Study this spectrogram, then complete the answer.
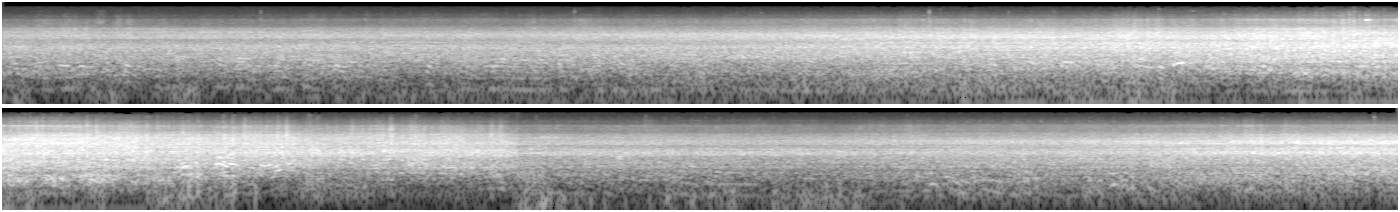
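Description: Wheels rattle on a narrow rail track.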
